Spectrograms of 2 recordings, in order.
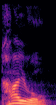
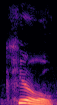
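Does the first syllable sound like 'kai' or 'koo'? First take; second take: kai; koo. First: The first syllable sounds like 'kai'. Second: The first syllable sounds like 'koo'. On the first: The speaker calls it right. "but it's really pronounced Cairo" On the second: The speaker calls it wrong. "some people may pronounce this Kuro"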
